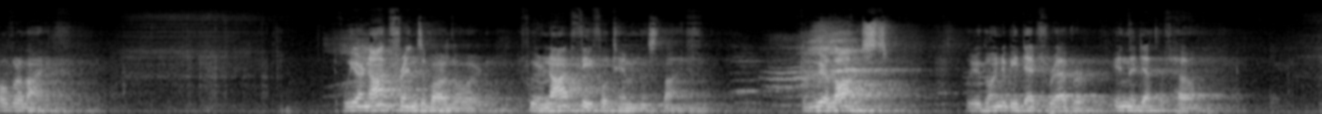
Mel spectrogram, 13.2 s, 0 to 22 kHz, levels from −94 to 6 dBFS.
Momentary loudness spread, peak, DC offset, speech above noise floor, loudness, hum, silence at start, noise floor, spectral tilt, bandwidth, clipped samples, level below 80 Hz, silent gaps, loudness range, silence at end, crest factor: 20 LU; -2 dBFS; under 0.1%; 35 dB; -23 LUFS; none; 0 s; -57 dBFS; -5.5 dB/octave; 11.5 kHz; under 0.1%; -54 dBFS; none; 5 LU; 1 s; 22 dB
